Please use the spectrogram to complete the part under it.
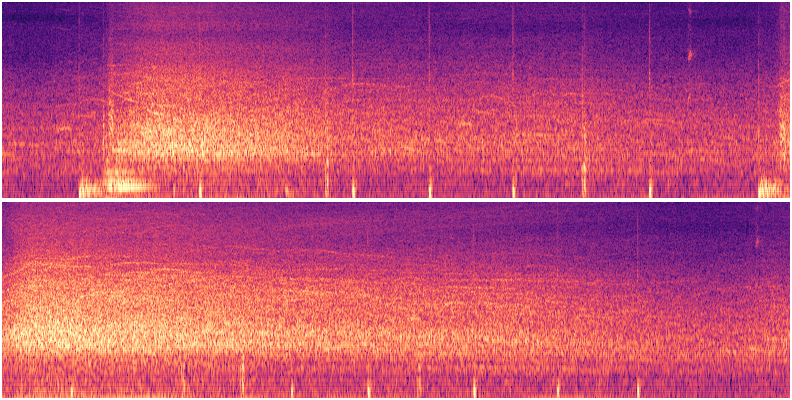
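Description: A large crowd cheers loudly in an arena, then the cheering slowly fades.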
